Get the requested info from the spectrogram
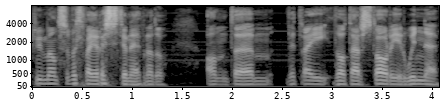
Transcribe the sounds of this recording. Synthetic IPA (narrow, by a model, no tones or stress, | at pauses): d̥wimɛwnsəvəɬvajɾɛstjɔneːbnaduː | ɔ̰nd̥əːmvɛdrajðoːdarstɔɾiːrwɪnɛb̥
